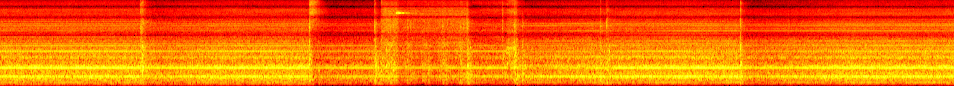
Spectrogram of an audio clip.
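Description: A CNC milling machine runs with a steady whine.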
